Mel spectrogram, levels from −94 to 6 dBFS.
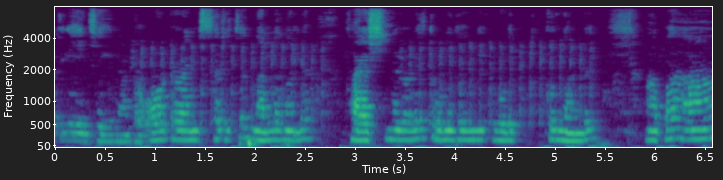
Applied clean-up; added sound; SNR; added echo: classical method WPE with log-MMSE.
